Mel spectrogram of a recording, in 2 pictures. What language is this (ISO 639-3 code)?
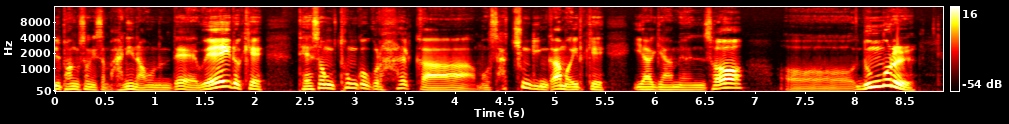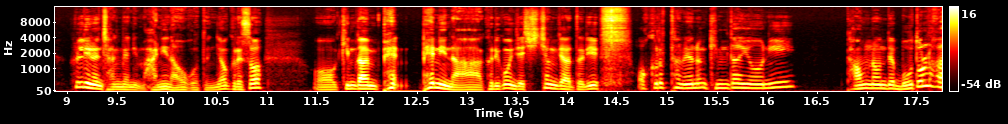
kor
